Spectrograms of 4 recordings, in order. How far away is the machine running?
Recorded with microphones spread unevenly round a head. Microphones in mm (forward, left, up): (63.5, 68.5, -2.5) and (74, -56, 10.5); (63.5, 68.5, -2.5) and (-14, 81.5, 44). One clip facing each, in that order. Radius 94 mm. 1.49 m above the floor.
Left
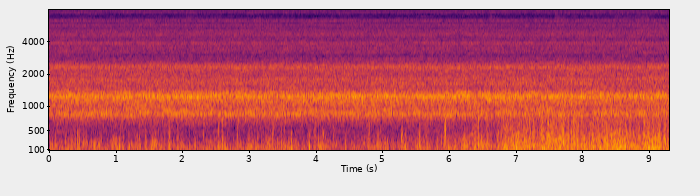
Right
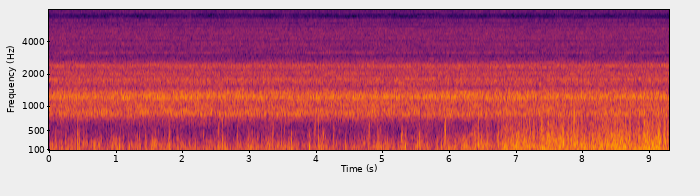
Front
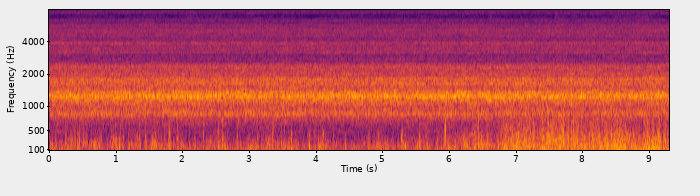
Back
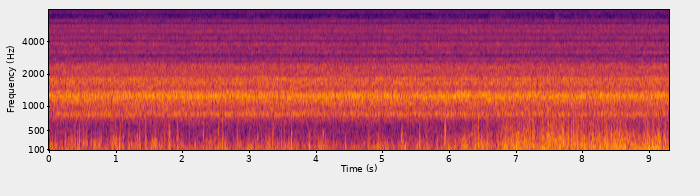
About 4 m.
